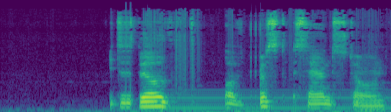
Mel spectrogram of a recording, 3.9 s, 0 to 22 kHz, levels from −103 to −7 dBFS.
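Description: A short stutter at 1.25 s, where a fragment of the speech about 46 ms long sounds twice with a hard join, is a repeated buffer: fresh audio arrived late, so the last block was replayed, which fits a 2048-sample buffer. From 1.65 s to the end, a steady low 50 Hz mains hum sits about 25 dB below the speech, power-line interference coupled in through a ground loop or nearby transformer. At 2.51 s the repeated buffer returns, with the same piece playing three times in a row and roughly a tenth of a second of new audio lost.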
